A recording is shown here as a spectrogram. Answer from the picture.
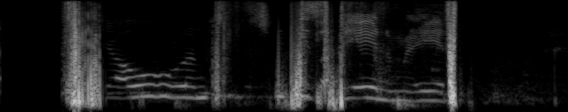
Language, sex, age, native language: Icelandic, male, 6, Icelandic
